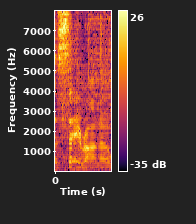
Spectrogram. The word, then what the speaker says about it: Serrano: Their names are very similar, but this is the Seano with a long a sound in the first part of its name.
